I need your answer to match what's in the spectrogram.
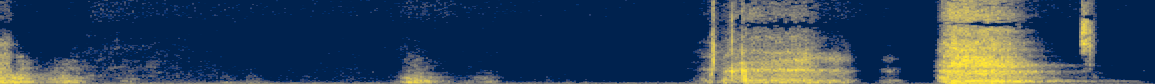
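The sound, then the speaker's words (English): A stretch of near-silence, then two sharp, breathy sneeze bursts, the second louder, a sneeze partly cut off by a mute button. No one speaks. “The mute button sneeze is what you just, the gap in time there.”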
